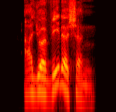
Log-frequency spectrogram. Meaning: inflection of ayurwedisch: 1. strong genitive masculine/neuter singular 2. weak/mixed genitive/dative all-gender singular 3. strong/weak/mixed accusative masculine singular 4. strong dative plural
- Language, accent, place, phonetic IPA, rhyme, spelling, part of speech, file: German, Germany, Berlin, [ajʊʁˈveːdɪʃn̩], -eːdɪʃn̩, ayurwedischen, adjective, De-ayurwedischen.ogg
